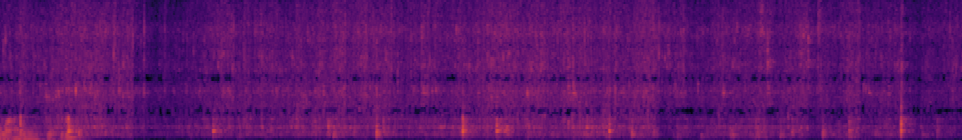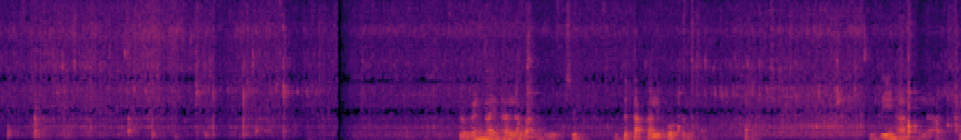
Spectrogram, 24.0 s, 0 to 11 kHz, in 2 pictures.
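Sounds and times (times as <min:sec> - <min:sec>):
onions sizzling in oil: 0:00.0 - 0:24.0
spoon scraping and tapping pan: 0:04.1 - 0:16.0, 0:20.4 - 0:21.8, 0:23.2 - 0:24.0.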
